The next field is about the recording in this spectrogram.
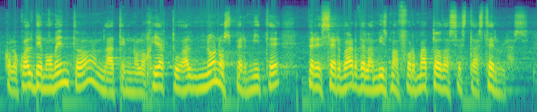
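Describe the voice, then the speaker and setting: A man explains his field as a scientist guest on a panel, repeating key points for emphasis. His voice is husky and pitched a little high. Long hall reverb follows each phrase. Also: moderate pace, mellow. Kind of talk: panel discussion.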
